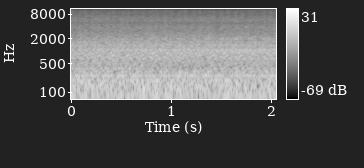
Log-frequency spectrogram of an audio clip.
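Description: Diesel farm machinery engine running steadily at harvest, a constant low drone with a held tone through it.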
